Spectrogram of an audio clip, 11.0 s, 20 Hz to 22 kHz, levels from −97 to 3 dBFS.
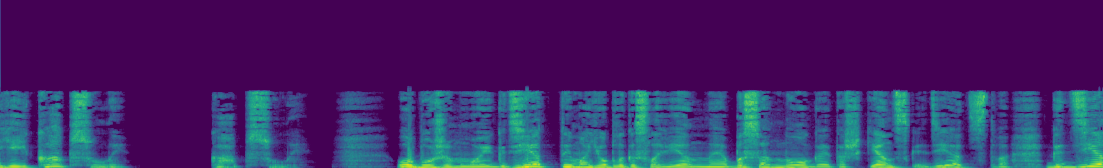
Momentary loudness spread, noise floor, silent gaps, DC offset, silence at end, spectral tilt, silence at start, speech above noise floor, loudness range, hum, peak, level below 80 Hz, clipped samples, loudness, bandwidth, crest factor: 18 LU; -49 dBFS; 1.39-2.11 s, 3.18-3.31 s; under 0.1%; 0 s; -6 dB/octave; 0 s; 33 dB; 11 LU; none; 0 dBFS; -62 dBFS; under 0.1%; -17 LUFS; 10.5 kHz; 18 dB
